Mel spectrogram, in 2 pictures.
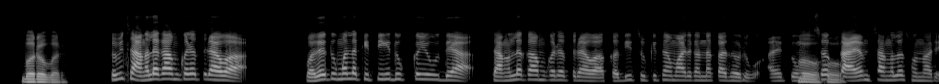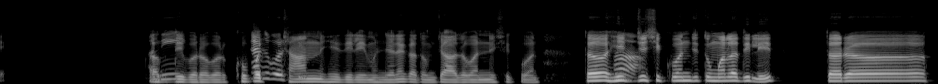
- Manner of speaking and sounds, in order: none
- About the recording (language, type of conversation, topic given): Marathi, podcast, आजोबा-आजींच्या मार्गदर्शनाचा तुमच्यावर कसा प्रभाव पडला?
